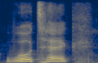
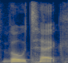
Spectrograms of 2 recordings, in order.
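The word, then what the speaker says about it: Wojtek: Egypt to Italy, Wotek, I keep saying Wotek, but it's Votek. It's spelled both ways. Maybe it's pronounced Wotek. It's definitely Vo, but it's like one of those W's that you pronounce like a V.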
